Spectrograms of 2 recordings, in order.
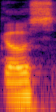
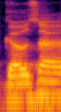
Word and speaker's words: Gose: were talking earlier about ghost is it Goa or is it ghost uh I mean I've heard it pronounced both ways but goza is what I've yeah good all right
